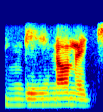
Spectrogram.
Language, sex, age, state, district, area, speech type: Kannada, male, 18-30, Karnataka, Udupi, rural, conversation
